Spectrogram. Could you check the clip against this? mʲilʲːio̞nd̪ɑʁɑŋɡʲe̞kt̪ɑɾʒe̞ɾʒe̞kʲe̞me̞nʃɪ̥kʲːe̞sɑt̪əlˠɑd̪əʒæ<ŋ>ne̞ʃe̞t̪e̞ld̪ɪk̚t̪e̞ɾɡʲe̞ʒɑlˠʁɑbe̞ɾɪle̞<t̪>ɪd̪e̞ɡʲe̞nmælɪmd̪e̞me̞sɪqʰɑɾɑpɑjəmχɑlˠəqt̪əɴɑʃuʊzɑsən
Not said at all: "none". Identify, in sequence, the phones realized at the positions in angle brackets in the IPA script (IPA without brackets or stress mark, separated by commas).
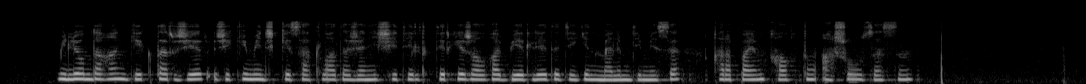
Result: none, d̪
